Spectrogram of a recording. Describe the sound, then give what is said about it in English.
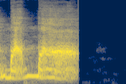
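A person imitates a cartoon duck voice, producing two quick raspy, nasal quacking bursts, then silence. “I will actually pay you if you could imitate this person. It is National Donald Duck Day.”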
